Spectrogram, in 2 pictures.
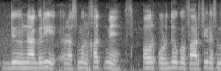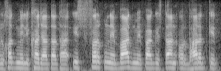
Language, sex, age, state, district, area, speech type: Urdu, male, 18-30, Uttar Pradesh, Saharanpur, urban, spontaneous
